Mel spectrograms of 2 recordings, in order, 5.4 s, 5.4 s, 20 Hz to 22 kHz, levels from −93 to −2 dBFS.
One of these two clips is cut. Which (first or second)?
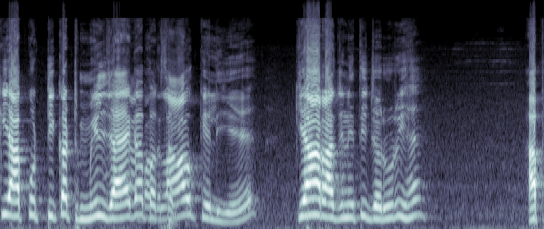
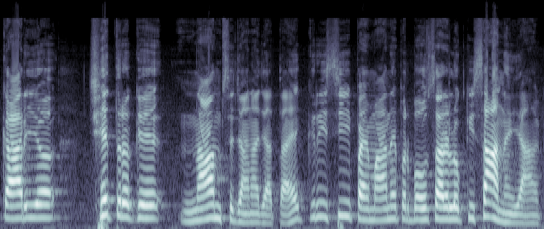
first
